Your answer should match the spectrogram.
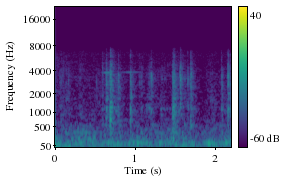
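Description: Computer keyboard being typed on: several separate key clicks, irregularly spaced, as a word is entered.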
